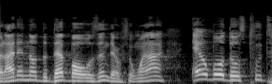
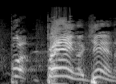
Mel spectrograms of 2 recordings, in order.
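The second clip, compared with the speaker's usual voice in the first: louder and higher, drawn out; loud slow bang; 10 semitones higher, 11 dB louder, slower than usual. Retold or imitated. Pastor telling the congregation about the second elbow hit, loud and slow. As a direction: slam the word out like the hit.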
